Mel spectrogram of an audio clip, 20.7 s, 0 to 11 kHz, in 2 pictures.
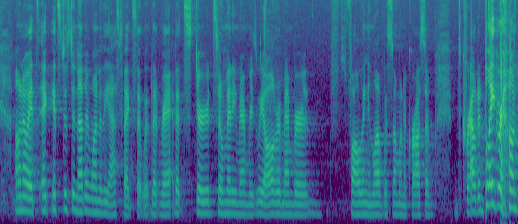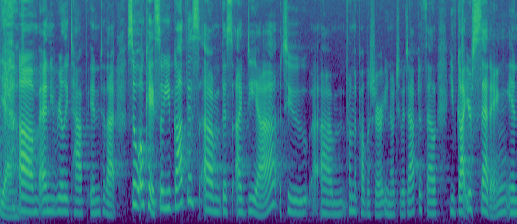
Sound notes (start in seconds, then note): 10.5 chuckle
